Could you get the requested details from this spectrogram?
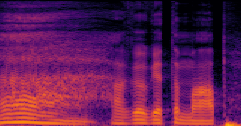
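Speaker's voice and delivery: put-on weary deadpan voice. Acting out a cartoon sidekick walking into a mess: deadpan, tired voice as Spike. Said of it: "deadpan, just tired of it".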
